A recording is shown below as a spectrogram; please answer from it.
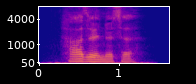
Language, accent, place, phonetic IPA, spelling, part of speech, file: German, Germany, Berlin, [ˈhaːzl̩ˌnʏsə], Haselnüsse, noun, De-Haselnüsse.ogg
- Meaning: nominative/accusative/genitive plural of Haselnuss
